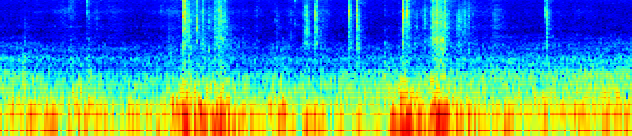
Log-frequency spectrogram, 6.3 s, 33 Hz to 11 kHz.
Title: f15 x5 front suspension noise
